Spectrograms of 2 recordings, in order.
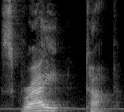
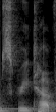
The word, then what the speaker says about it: Scrytop: Screetop is pronounced scry and rhymes with cry pop. Scry-top. Okay. I've been calling him Screetop for years.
